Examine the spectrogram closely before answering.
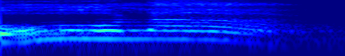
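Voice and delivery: high calling shout across the canyon; a father hollering hello. Retold or imitated. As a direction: call it out to the far mountain. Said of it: "el padre de pronto gritó y".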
